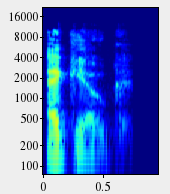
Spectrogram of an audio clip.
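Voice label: "egg yolk", British English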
